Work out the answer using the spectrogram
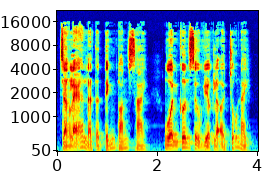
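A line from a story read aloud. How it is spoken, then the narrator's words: Old man muttering thoughtfully. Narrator (Vietnamese): cụ vừa lẩm bẩm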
